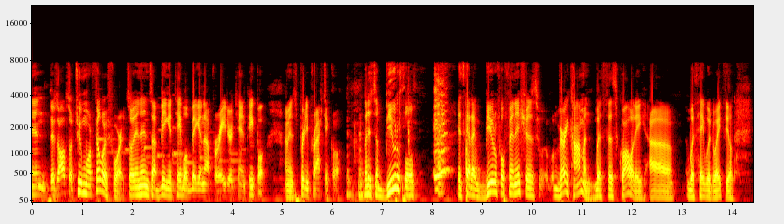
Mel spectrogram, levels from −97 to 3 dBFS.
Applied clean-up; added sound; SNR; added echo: classical method log-MMSE.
